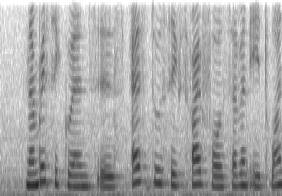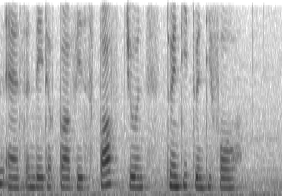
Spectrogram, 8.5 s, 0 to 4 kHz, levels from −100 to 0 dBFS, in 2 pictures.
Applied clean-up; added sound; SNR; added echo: none; none; none; none.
